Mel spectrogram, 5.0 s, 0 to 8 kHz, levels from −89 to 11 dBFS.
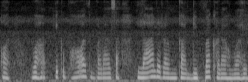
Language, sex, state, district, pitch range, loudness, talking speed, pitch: Hindi, female, Bihar, East Champaran, 165-185 Hz, -27 LUFS, 155 wpm, 175 Hz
